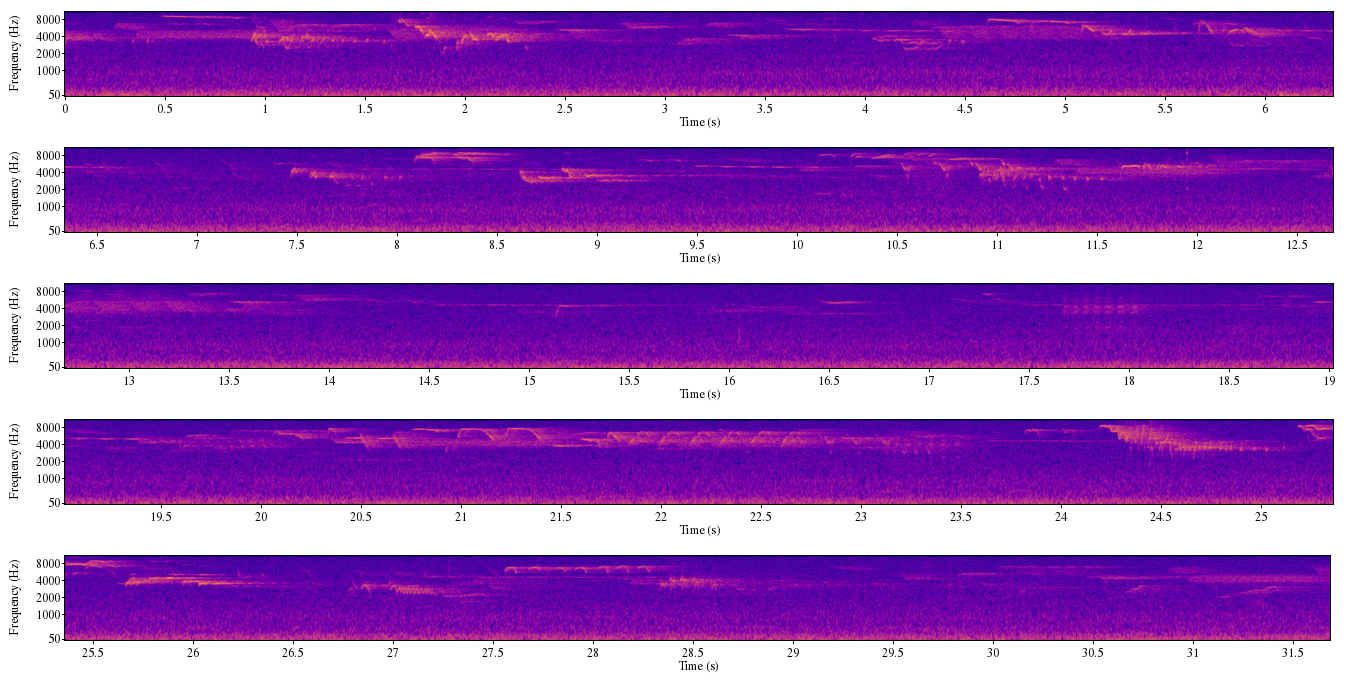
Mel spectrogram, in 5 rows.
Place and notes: Genappe, Belgique - Woods
Sound of the nature in a bucolic landscape, distant calls from the birds.
Genappe, Belgium, 9 April 2017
